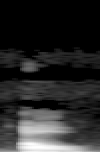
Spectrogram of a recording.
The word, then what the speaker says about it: I'll: んですけど、これ I'll とかっていう感じでは発音しないんですね。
